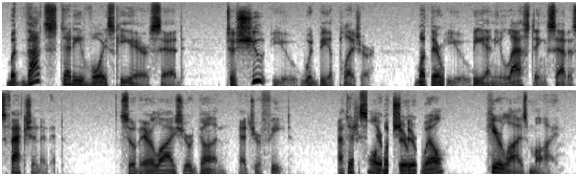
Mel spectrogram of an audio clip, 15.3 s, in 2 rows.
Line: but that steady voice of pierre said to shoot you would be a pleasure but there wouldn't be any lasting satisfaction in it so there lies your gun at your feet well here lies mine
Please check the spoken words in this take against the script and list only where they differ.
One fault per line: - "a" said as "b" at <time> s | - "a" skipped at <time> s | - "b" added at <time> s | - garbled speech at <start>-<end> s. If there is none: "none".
- "of" skipped at 1.5 s
- "wouldn't" said as "you" at 5.9 s
- garbled speech at 12.1-13.2 s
